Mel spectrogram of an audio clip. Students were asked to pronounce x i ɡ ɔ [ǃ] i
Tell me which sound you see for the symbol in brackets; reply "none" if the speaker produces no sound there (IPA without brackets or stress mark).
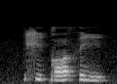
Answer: θ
